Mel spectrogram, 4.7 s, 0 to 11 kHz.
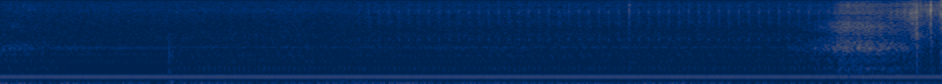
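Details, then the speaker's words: Panasonic Cobra RX DT-95/DT-75 speaker after surround replacement, driven with a 300 Hz tone plus 20 Hz added to force excursion: pure, steady tone with no rattle or breakup. The signal stays clean and the speaker reproduces it properly. "сигнал взагалі не змінився там відклеїлась чуть-чуть центруюча шайба і він дає призовки Ну ніякого рваного сигналу там на частоті 300 Гц ми не відчуваємо"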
